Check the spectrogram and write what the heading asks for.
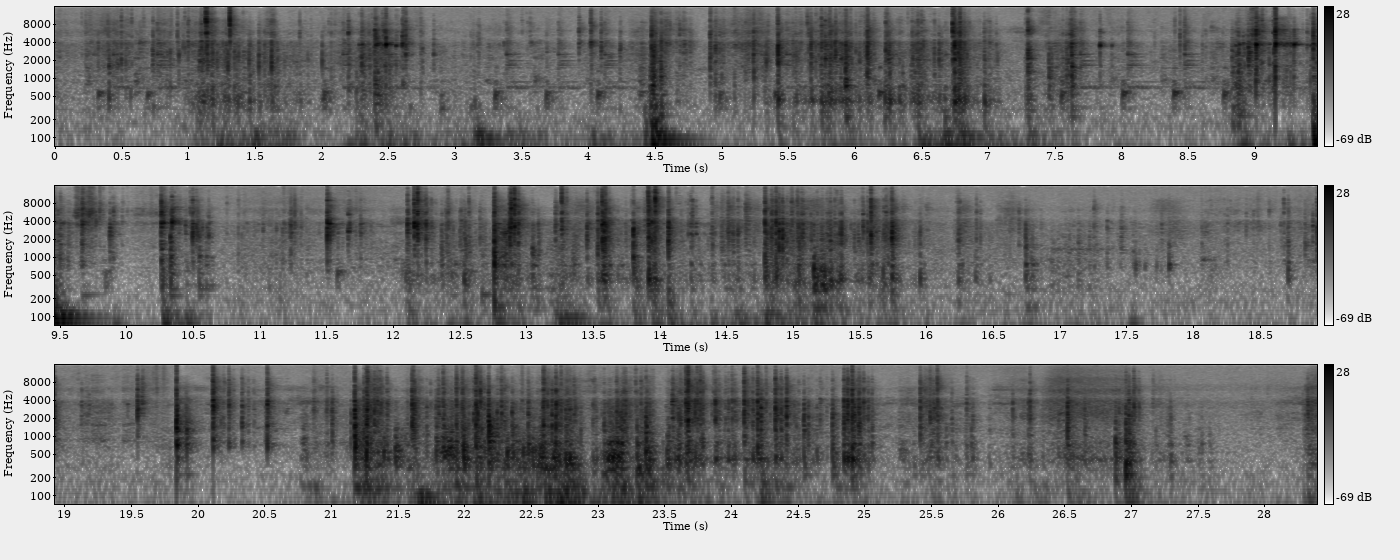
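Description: Hair tools (curling irons, straighteners and their cords) clattering and scraping as they are packed by hand into a plastic drawer: irregular clicks and knocks, with two heavier thumps, one about four seconds in and another near ten seconds.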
